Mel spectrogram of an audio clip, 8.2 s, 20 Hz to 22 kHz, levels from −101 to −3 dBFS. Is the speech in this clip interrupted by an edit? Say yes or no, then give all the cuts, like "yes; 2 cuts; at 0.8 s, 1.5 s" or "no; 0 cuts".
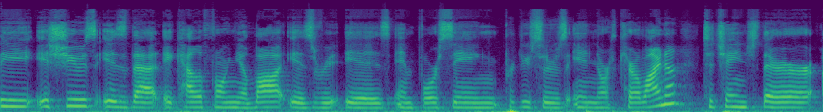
no; 0 cuts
